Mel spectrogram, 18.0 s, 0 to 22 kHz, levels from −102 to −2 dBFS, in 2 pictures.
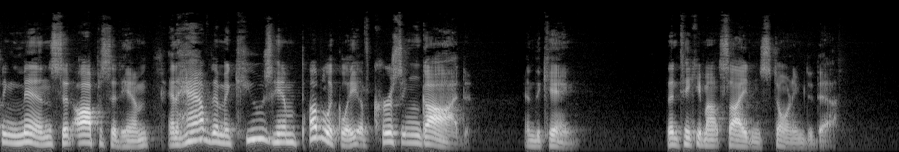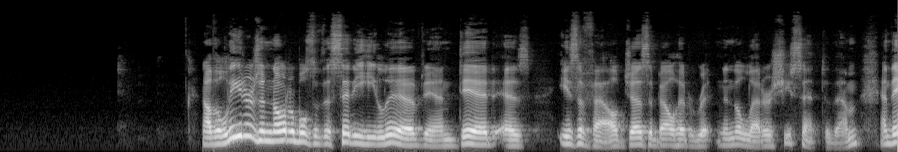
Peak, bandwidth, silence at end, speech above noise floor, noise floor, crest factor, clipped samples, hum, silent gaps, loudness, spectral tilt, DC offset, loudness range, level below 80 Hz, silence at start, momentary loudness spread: -4 dBFS; 12.5 kHz; 0 s; 59 dB; -82 dBFS; 20 dB; under 0.1%; none; none; -23 LUFS; -6.5 dB/octave; under 0.1%; 11 LU; -74 dBFS; 0 s; 16 LU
